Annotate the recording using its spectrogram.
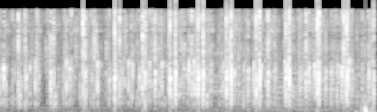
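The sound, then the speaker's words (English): An audience applauds steadily as an etching is unveiled, a dense wash of many hands clapping at once, crisp and bright, sustained at an even loudness without voices standing out. “And keep that applause going as we unveil it.”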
